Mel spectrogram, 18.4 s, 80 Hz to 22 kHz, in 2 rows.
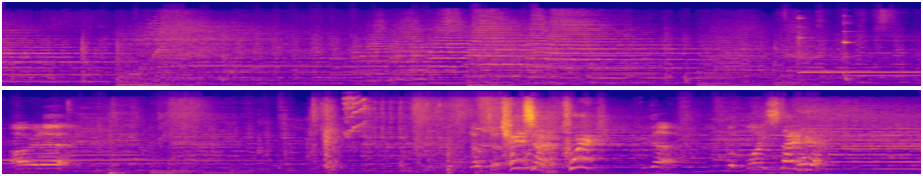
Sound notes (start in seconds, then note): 7.9 doorbell rings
